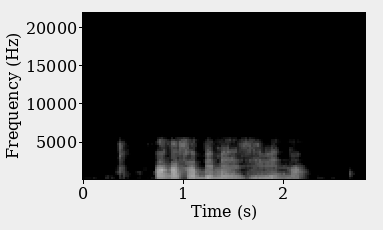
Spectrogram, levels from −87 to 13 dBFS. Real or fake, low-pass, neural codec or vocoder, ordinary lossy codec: fake; 5.4 kHz; vocoder, 44.1 kHz, 128 mel bands, Pupu-Vocoder; Opus, 32 kbps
